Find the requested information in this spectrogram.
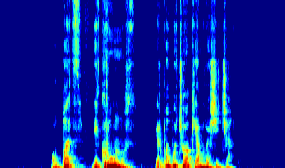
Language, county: Lithuanian, Vilnius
